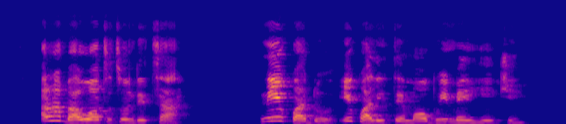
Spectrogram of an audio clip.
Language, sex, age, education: Igbo, female, 30-45, tertiary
